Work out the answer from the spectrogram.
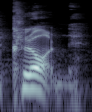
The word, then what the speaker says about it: Clon: El Clone. Oh or just Clone. Yeah, no, Clone. Clone. That's how it's spelled in Spanish.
